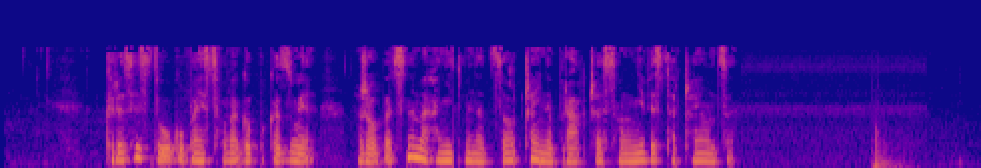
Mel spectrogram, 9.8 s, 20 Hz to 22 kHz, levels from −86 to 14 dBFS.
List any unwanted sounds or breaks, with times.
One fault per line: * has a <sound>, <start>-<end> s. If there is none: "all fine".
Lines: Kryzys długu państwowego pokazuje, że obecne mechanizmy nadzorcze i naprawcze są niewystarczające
* has a dropout, 4.5-4.6 s
* has a thud, 8.7-9.2 s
